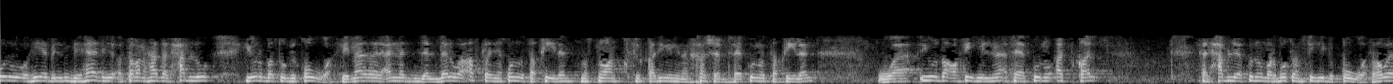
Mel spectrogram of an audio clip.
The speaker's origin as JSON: {"language": "Arabic", "country": "Egypt", "said": "هو الذي يعرف عندنا في مصر السديري، الصاب هو طبعا، لكن نحن نقول سديري،"}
